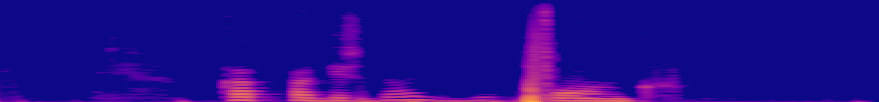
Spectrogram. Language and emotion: Russian, neutral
